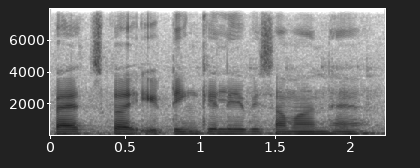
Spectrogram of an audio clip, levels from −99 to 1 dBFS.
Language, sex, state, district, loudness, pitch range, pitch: Hindi, male, Arunachal Pradesh, Lower Dibang Valley, -17 LUFS, 120-125 Hz, 125 Hz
